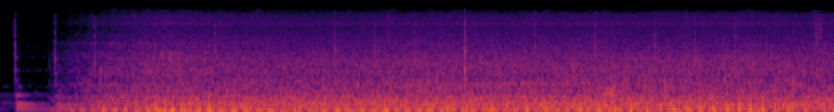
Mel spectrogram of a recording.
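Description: Motorcycle engine running steadily, coming in just after a brief silent gap at the start.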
